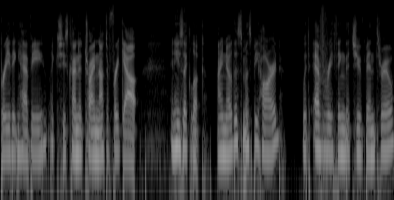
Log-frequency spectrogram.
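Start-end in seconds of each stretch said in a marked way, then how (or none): none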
